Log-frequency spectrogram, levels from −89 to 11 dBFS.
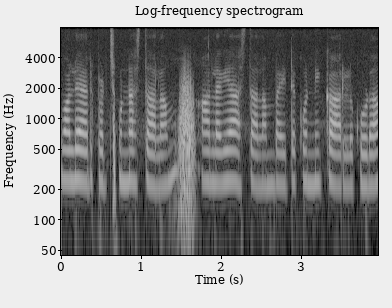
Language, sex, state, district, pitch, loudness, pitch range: Telugu, female, Andhra Pradesh, Krishna, 235 Hz, -22 LUFS, 225-240 Hz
